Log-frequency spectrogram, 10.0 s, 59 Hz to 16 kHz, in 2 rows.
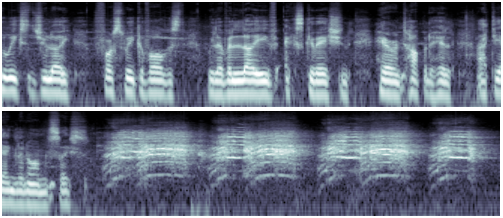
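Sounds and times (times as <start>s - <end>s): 
speech: 0.0s - 6.5s
young peregrine falcon crying in long harsh wailing calls: 5.9s - 9.9s.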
